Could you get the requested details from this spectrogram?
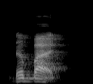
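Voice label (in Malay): "debat", Malay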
